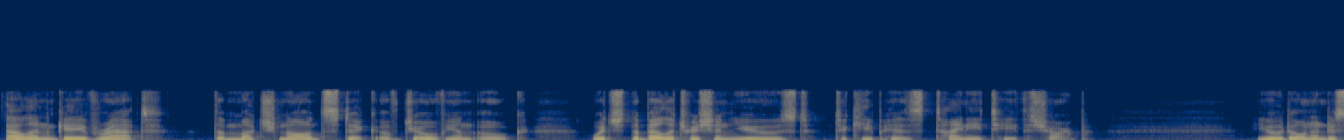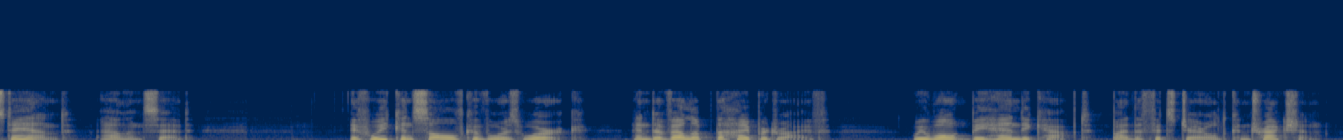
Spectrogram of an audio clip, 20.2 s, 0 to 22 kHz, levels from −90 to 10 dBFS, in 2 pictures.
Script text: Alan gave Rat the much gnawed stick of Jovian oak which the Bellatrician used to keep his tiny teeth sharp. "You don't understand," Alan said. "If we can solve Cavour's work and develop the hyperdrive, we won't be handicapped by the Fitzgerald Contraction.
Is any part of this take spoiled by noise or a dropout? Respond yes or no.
no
